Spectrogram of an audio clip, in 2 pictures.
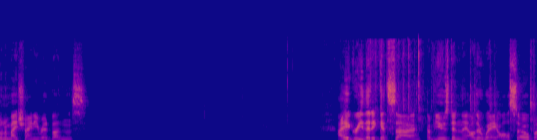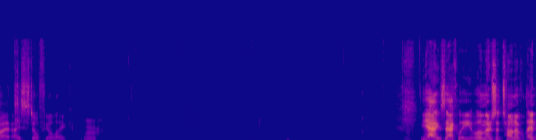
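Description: A middle-aged woman talks calmly into a close microphone, with pauses.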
